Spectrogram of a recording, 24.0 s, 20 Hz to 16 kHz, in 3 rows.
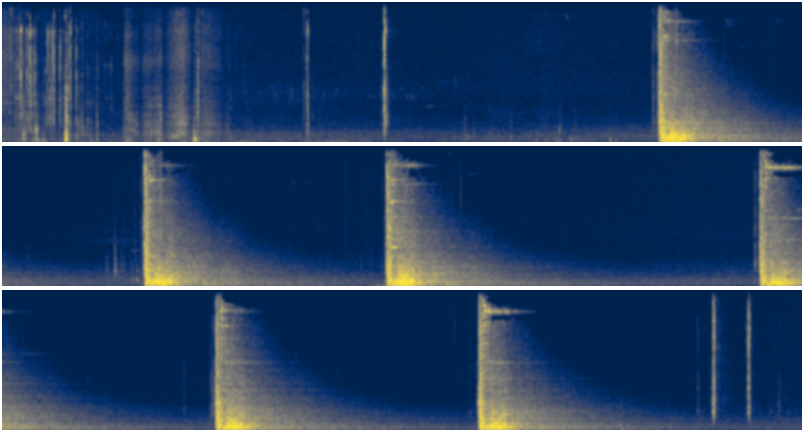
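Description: Dan Wesson 715 .357 Magnum revolver firing six full-power 125-grain .357 Magnum rounds, one shot every two to three seconds, each report ringing off the range as it fades over a second or two. Before the first shot there are small metallic clicks as the cylinder is loaded and closed.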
